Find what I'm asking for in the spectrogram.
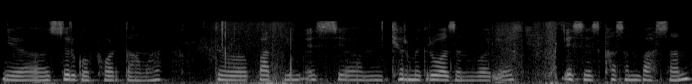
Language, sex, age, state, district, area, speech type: Kashmiri, female, 45-60, Jammu and Kashmir, Anantnag, rural, spontaneous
